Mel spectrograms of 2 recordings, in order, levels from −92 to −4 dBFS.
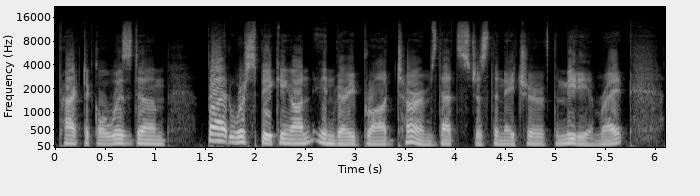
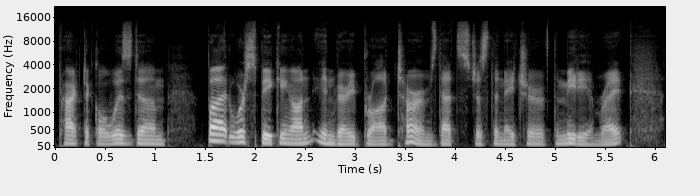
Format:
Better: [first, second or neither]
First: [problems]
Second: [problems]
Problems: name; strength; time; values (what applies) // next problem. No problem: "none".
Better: second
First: distortion; slight; 10 dB below the speech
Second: none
